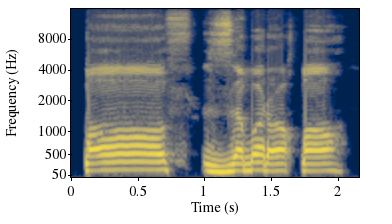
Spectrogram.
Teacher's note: কফ হরফের উচ্চারণ জিহ্বার গোড়া তার বরাবর উপরের তালুর সঙ্গে লাগাইয়া উচ্চারণ করতে হবে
